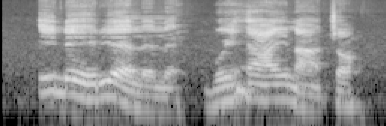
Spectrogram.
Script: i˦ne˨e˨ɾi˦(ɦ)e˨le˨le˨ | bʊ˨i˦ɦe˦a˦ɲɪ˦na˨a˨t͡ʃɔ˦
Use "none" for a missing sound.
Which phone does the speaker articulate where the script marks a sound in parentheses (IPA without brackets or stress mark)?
none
